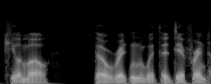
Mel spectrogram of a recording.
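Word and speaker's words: 雲: to that of clouds, which are pronounced Kumo, though written with a different ideograph.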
